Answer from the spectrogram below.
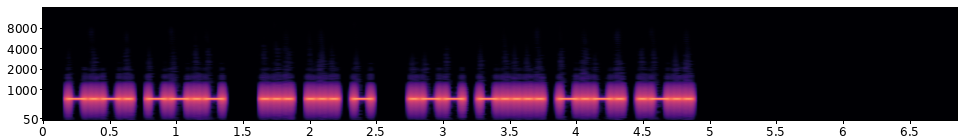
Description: Morse code, heard as a keyed tone, about 28 wpm, 700 Hz. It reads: CQ SST W6CL
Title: K1USN SST QSO Practice - 28wpm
